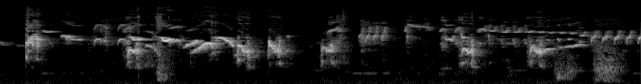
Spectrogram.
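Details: Oriental magpie-robin (kacer) singing energetically at night, a gacor song used as a lure to trigger other birds: a rapid, varied run of whistled slurs, sharp chirps and buzzy notes, rising and falling with brief pauses.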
